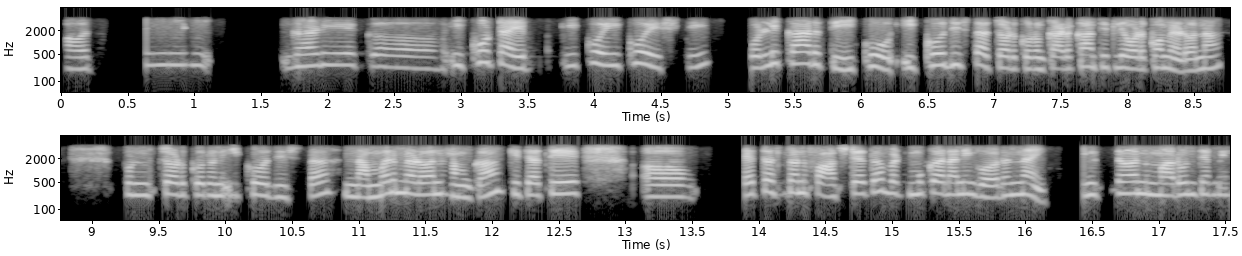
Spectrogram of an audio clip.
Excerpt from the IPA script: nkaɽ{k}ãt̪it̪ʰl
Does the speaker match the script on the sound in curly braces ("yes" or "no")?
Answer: yes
